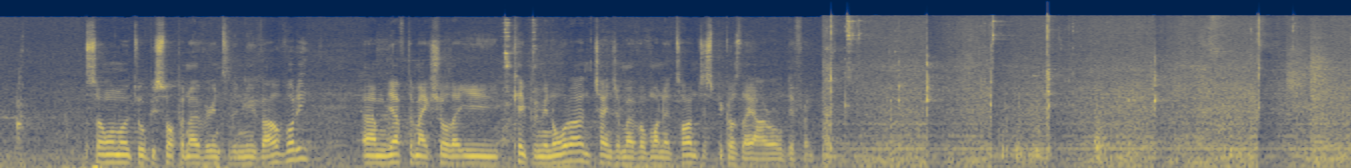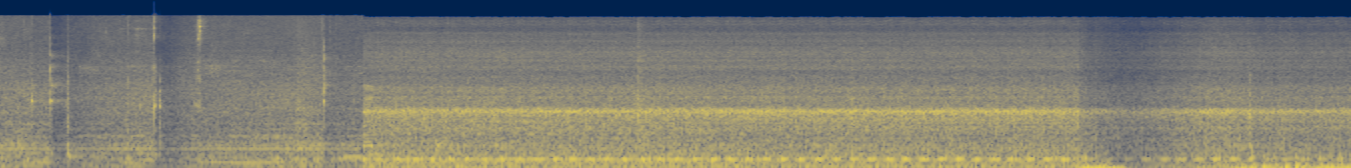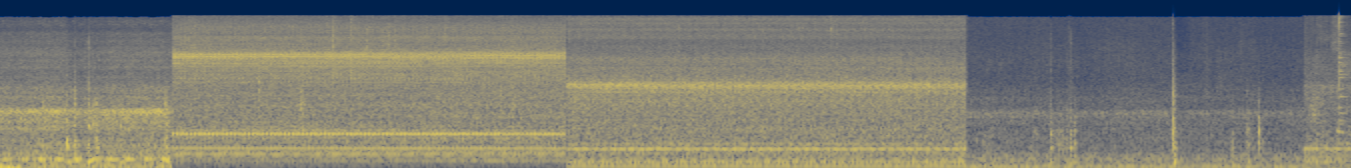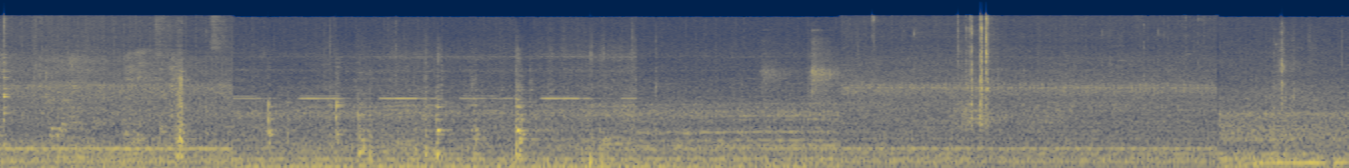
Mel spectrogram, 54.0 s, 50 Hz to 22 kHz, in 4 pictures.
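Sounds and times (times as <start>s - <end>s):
machine droning: 8.2s - 54.0s.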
